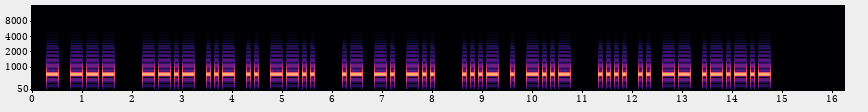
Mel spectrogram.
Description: Morse code, heard as a keyed tone, about 15 wpm, 700 Hz. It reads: TO QUIZ AND VEX HIM.
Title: Pangram Challenge v2 - 15wpm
